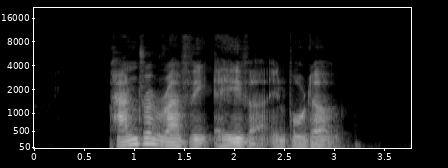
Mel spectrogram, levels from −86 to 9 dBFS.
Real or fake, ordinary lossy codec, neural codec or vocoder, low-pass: real; MP3, 96 kbps; none; 9.9 kHz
